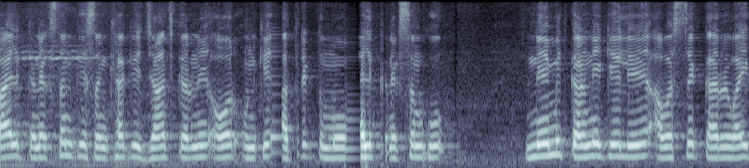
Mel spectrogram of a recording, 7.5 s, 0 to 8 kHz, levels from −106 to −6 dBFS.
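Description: Short concealed packet loss appears at 2.56 to 2.59 s and again at 2.97 to 3.01 s in this call audio, which has nothing above 8 kHz, consistent with a wideband codec such as G.722. Each time about 20 ms of the stream arrived too late to decode. The receiver covered the hole by extending the last sound, following its pitch or as shaped noise, and then blended back into the real signal, leaving a brief smear or wobble. A burst of packet loss sits between them at 2.71 to 2.83 s. Here about 100 ms went missing in one stretch. The concealment carried the previous sound forward while fading it, so it becomes a held buzz or dying hiss, and the audio then picks up further along with that portion gone. Repeated packet loss (robotic sound) runs from 3.41 to 4.57 s. Six separate gaps strike in quick succession, the longest 124 ms, and together they remove about 220 ms, so roughly a fifth of that span is synthesized fill. 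Because each patch ends only shortly before the next loss begins, the sound turns choppy, with chunks dropped throughout.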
